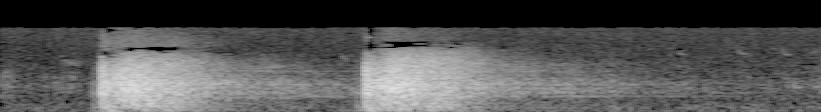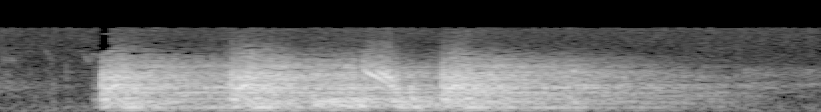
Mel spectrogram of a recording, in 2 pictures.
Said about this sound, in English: I'll put a couple of shots in there.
